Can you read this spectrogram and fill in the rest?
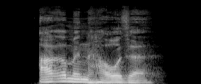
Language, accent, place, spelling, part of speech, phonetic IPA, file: German, Germany, Berlin, Armenhause, noun, [ˈaʁmənˌhaʊ̯zə], De-Armenhause.ogg
- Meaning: dative singular of Armenhaus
